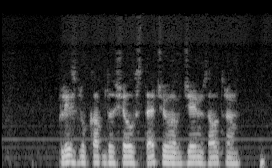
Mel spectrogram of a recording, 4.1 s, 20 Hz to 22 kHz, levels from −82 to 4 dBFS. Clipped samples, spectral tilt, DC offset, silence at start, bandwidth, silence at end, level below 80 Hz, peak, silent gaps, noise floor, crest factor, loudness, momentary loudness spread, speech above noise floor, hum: under 0.1%; -7.5 dB/octave; under 0.1%; 0.9 s; 16 kHz; 0.1 s; -46 dBFS; -2 dBFS; none; -50 dBFS; 16 dB; -18 LUFS; 7 LU; 32 dB; none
